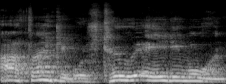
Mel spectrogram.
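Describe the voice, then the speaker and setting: A man with a Southern US accent talks at a very slow pace with ordinary pitch variation, amid audible room echo and noticeable background noise. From US South, Arkansas. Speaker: oral history interviewee. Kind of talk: oral history interview. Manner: casual.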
